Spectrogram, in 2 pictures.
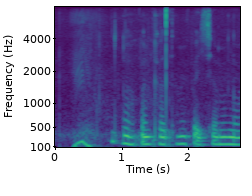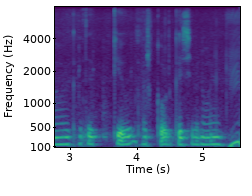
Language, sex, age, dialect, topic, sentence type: Bhojpuri, male, 18-24, Southern / Standard, banking, question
